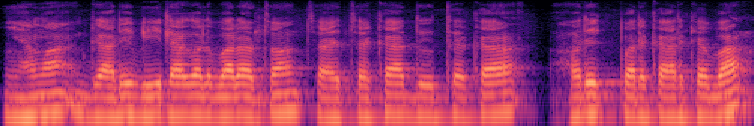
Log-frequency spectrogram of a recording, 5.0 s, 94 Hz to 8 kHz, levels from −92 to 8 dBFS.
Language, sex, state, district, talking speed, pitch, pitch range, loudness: Bhojpuri, male, Bihar, Muzaffarpur, 165 wpm, 140 Hz, 135-145 Hz, -19 LUFS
